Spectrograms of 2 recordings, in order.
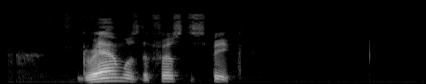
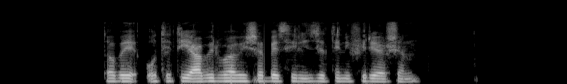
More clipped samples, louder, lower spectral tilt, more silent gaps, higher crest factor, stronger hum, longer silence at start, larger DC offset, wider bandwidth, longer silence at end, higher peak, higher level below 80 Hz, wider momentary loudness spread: neither; second, -24 LUFS vs -21 LUFS; second, -5 dB/octave vs -6.5 dB/octave; second, none vs 1.41-1.45 s; first, 26 dB vs 20 dB; neither; second, 0.8 s vs 1.05 s; neither; first, 11.5 kHz vs 7.8 kHz; first, 2 s vs 1.5 s; about the same, -2 dBFS vs -4 dBFS; second, -82 dBFS vs -56 dBFS; first, 17 LU vs 10 LU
